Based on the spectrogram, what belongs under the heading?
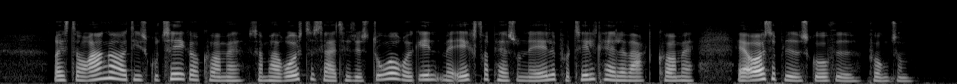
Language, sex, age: Danish, female, 58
